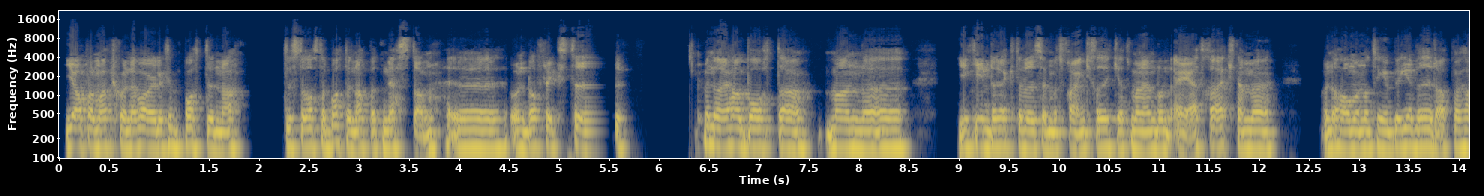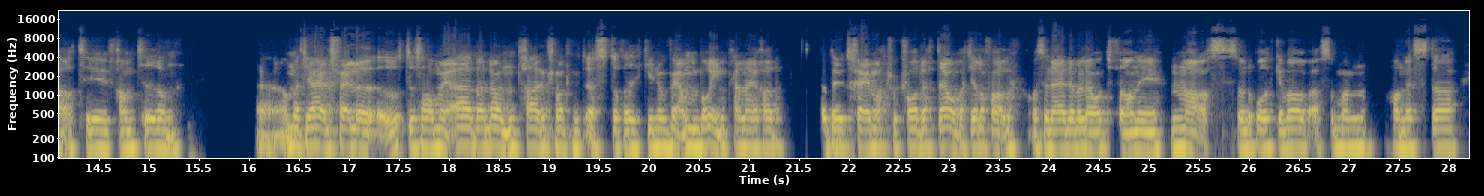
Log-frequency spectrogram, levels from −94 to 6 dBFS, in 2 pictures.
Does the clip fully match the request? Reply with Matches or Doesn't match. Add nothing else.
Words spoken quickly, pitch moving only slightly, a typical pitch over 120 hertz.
Matches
